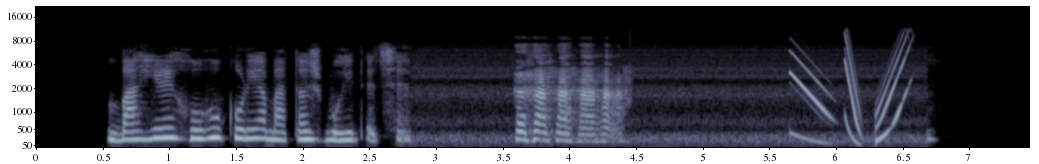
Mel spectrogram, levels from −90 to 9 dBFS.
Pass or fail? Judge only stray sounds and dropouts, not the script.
fail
